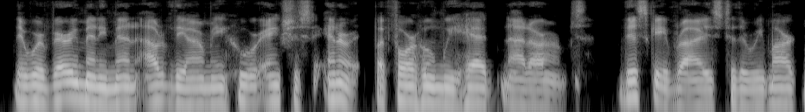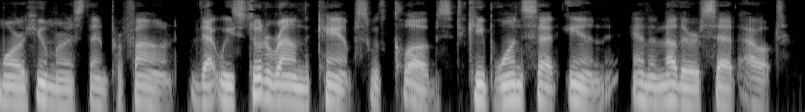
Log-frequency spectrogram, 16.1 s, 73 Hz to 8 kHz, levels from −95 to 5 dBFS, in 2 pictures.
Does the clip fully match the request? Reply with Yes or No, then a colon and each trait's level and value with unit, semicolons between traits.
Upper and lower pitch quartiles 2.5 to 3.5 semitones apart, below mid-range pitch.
Yes: average, 2.8 semitones; low, 105 Hz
